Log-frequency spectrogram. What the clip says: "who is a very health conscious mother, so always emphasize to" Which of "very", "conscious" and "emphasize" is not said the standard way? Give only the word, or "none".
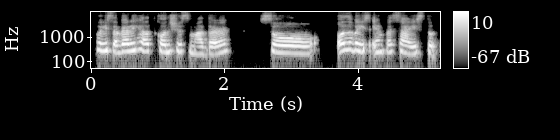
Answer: emphasize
